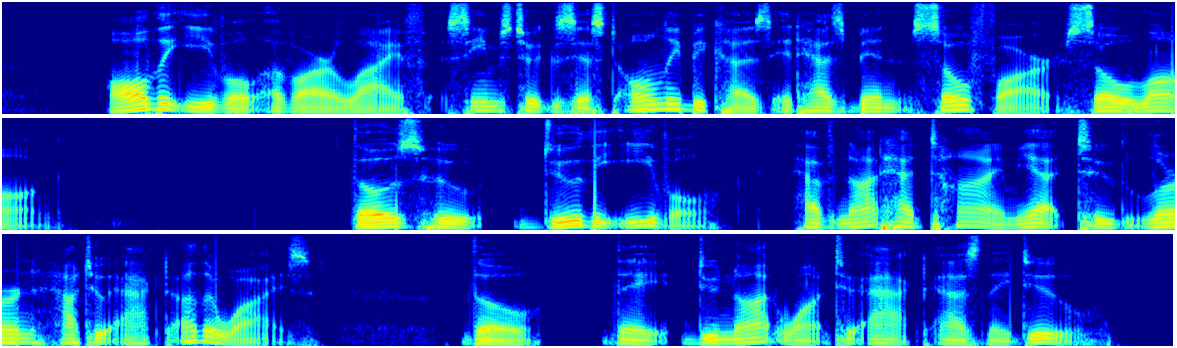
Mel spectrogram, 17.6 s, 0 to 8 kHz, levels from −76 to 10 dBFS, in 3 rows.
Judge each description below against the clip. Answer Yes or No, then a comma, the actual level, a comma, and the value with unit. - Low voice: Yes, low, 100 Hz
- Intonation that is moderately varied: Yes, average, 4.1 semitones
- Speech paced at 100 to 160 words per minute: Yes, average, 150 wpm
